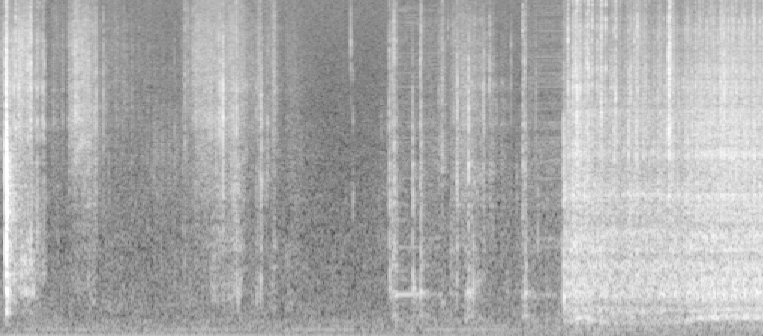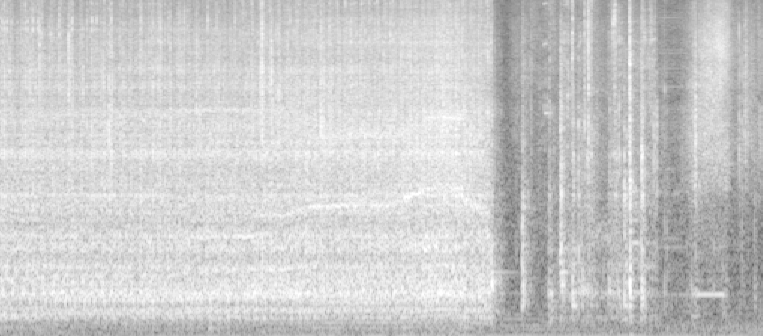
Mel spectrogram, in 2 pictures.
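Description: A sewing machine stitches quilt fabric, starting with a few short bursts, then running steadily for about nine seconds before stopping and finishing with brief intermittent stitches.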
